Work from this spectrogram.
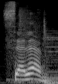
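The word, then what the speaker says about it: сәлам: Привет будет сялям. Вот здесь пишется А, но произносить надо Нет времени объяснять.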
